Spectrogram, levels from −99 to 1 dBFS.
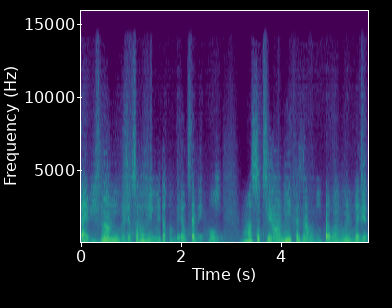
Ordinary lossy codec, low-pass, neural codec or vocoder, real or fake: AAC, 96 kbps; 14.4 kHz; codec, 44.1 kHz, 0.9 kbps, DAC; fake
